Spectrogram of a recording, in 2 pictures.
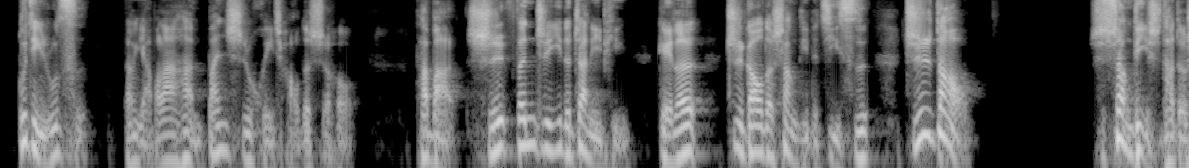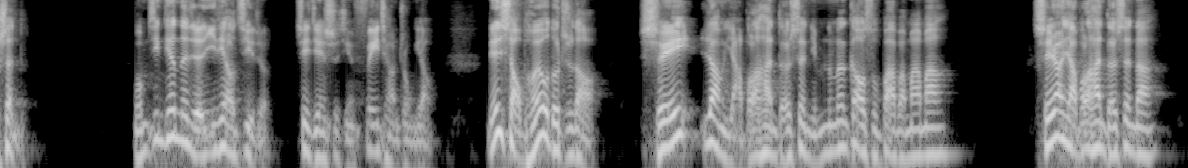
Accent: Taiwan; also born or lived in United States; 我在美国的时候我是外国人，然后到这里我突然可以报复他们，他们都是外国人，我们是台湾人。

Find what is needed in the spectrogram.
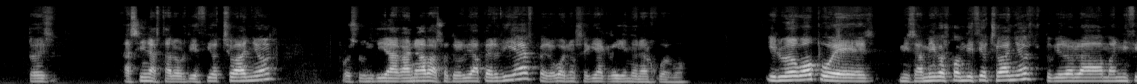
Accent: Utrillas, Aragon, Spain; yo cuando salgo me recomiendan que no vuelva a mi pueblo, que es Utrillas

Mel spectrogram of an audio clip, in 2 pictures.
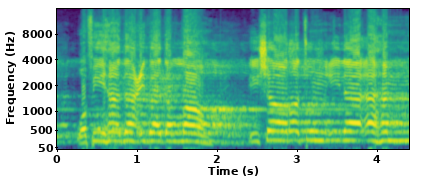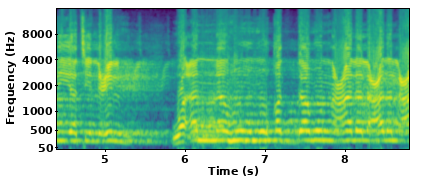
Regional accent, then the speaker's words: Algeria; خصوصا في بلادنا الجزائر التي قامت على العلم والعلماء

